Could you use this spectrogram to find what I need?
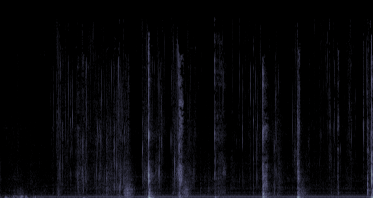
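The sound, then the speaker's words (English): Beans and coleslaw being mixed together with a utensil: faint wet squishes and several sharper scrapes and clicks at irregular intervals, with no talk. “I am now mixing up the beans and the coleslaw.”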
